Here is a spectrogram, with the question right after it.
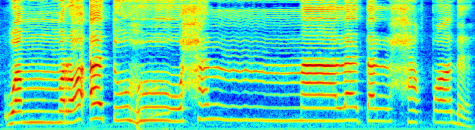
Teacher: pada ba yang disukunkan di akhir waqaf maka menjadi qalqalah kubro dipantulkan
